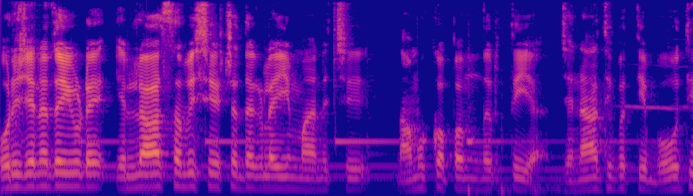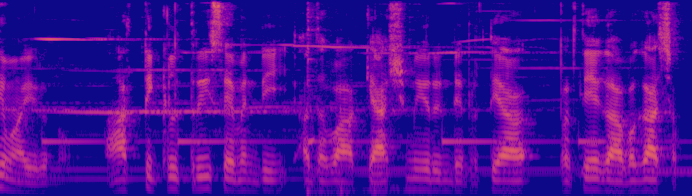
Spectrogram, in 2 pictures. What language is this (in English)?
Malayalam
